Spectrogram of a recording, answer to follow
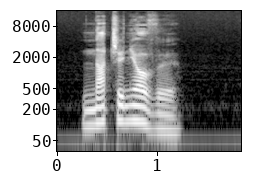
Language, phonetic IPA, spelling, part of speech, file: Polish, [ˌnat͡ʃɨ̃ˈɲɔvɨ], naczyniowy, adjective, Pl-naczyniowy.ogg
